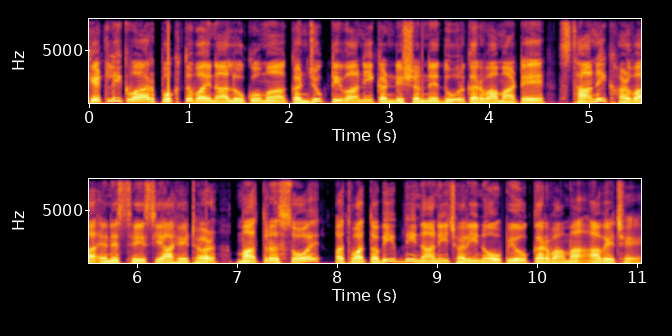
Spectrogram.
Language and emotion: Gujarati, neutral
